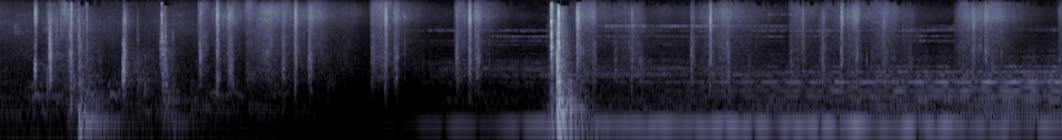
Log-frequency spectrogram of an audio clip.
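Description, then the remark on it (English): A door opens with a series of light clicks and rattles, then a single heavy thunk, followed by a low, steady rumbling drone that lingers afterward. No one speaks. “Here, this door.”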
